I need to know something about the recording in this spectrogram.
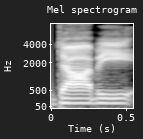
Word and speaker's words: Dobby: to mrs norris eyes it is pronounced dobby and the chat voted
